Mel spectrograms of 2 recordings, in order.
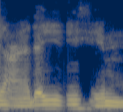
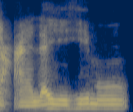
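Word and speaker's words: عليهم: mim jamak tuh nah cara bacanya itu ada dua cara ya ada dua cara yang pertama dengan sukun misal pada kalimat mana ada ya maka ada dua cara cara satu dia bisa Kun ketika wasal ya giriril magdubi alaihim wadin sukun yang kedua dengan Silah Apa itu Silah disambung dengan adanya Mad dua harakat bacanya Jadi alaihimu dua harakat giriril magduaihim wadin ya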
